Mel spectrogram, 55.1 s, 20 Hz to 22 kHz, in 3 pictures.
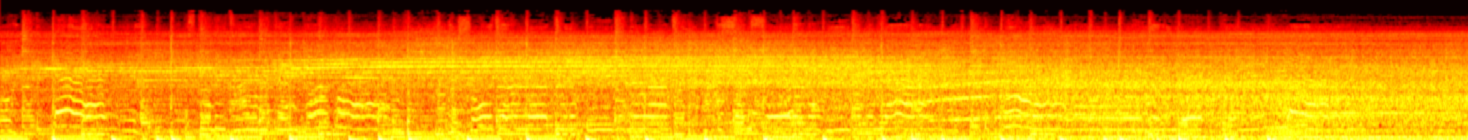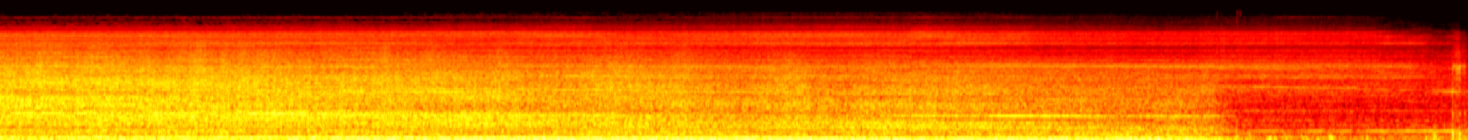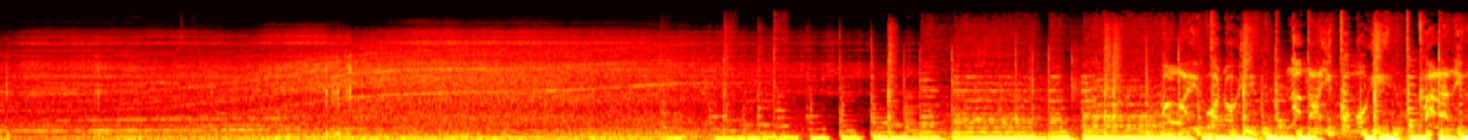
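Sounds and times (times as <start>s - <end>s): music: 0.0s - 18.1s, 45.1s - 55.0s
zipline trolley whirring on cable: 0.0s - 55.0s.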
